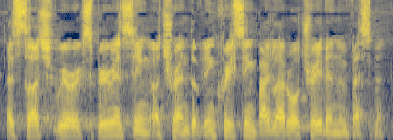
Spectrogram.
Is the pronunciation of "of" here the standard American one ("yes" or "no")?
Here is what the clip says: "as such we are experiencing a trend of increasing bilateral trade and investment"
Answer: yes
